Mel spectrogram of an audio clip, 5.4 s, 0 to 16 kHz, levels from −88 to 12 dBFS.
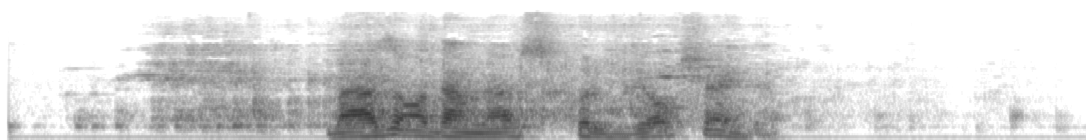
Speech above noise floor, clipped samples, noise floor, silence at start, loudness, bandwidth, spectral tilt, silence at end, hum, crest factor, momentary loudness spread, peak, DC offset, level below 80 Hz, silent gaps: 46 dB; under 0.1%; -65 dBFS; 0.6 s; -20 LUFS; 11.5 kHz; -6.5 dB/octave; 1.55 s; none; 22 dB; 21 LU; -2 dBFS; under 0.1%; -52 dBFS; none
